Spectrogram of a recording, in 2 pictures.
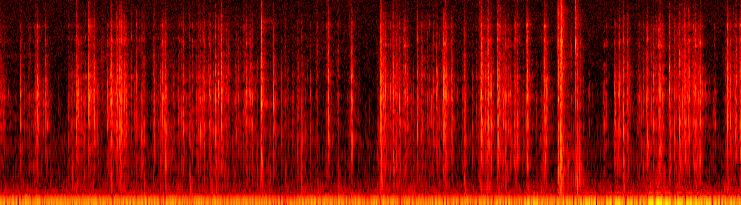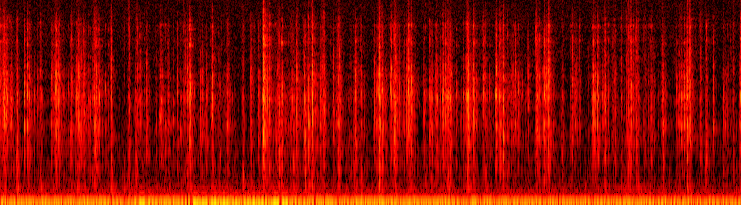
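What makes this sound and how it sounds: Fingertips type steadily on a full-size black plastic computer keyboard with a hollow plastic body, producing a rapid, irregular stream of short, bright key taps. A constant low hum sits underneath the clicking throughout.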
